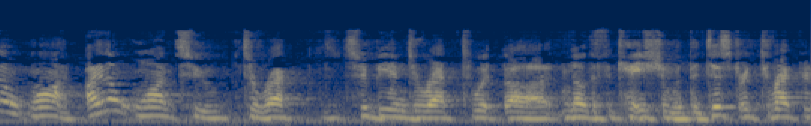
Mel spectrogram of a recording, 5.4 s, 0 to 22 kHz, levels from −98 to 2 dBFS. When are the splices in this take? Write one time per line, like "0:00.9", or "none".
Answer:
none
